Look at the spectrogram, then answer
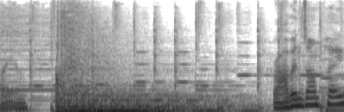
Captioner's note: socking Vine boom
